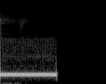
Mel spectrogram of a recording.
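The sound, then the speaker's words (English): A steady telephone dial tone hums loudly and evenly for about half a second before a prank phone call, then cuts off abruptly into silence. “It's your phone tap right now. It's another phone tap.”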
